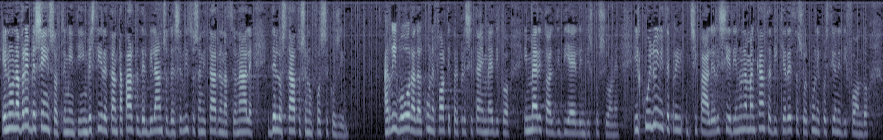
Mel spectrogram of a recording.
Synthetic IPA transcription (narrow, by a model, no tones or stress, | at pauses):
enːonavɾɛbːesɛnsoalt̪ɾiment̪iːɱvest̪iːɾet̪ant̪apart̪ed̪elbilant͡ʃod̪elservit̪sːjosanit̪aːɾjonat̪sːjonaːleed̪ːelːost̪aːt̪osenːoɱfosːekozi | arːiːvooːɾaːd̪alkuːnefɔrt̪iperplesːit̪aimːɛːd̪ikoimːɛːɾit̪oald̪id̪iɛlːind̪iskusːjoːneilkujliːmit̪epɾint͡ʃipaːleɾisjɛːd̪einunamaŋkansad̪ik̟jaɾet̪sːasualkuːnekwest̪joːnid̪ifond̪o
